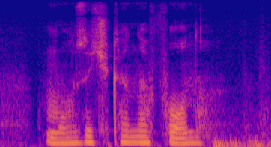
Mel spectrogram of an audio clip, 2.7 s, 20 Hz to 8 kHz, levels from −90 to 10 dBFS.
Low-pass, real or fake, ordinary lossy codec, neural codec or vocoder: none; real; none; none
